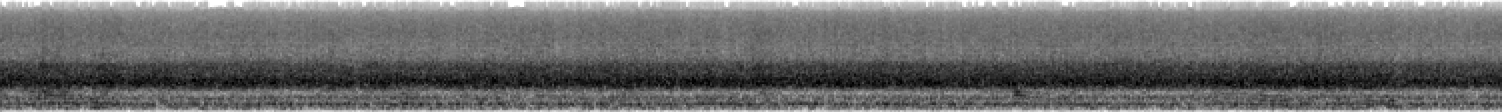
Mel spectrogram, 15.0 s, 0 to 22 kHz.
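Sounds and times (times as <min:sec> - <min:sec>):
bees buzzing: 0:09.4 - 0:15.0.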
